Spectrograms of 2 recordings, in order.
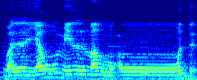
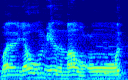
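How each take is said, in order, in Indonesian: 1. Huruf akhir d berakhir dengan gema memantul. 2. Huruf akhir d berhenti datar tanpa gema. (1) "memantul mau'ud" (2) "tidak ada kolkolah atau tidak memantul pada huruf dal"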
